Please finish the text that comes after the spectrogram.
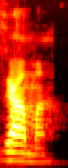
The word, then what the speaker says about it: gamma: it like a g but it is softer more like the Y sound in you or young here's the uppercase form of gamma gamma and here's the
